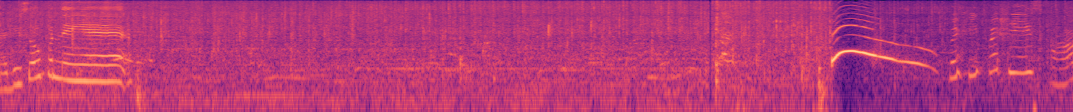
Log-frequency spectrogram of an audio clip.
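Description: Steady rush of running water. A high voice calls out briefly about half a second in, and near the end comes a louder, high call that falls in pitch.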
